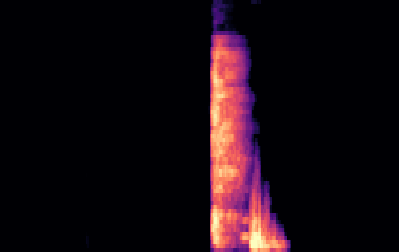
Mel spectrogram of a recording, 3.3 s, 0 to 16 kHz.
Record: {
  "cough_length": "3.3 s",
  "cough_amplitude": 27596,
  "cough_signal_mean_std_ratio": 0.27,
  "survey_phase": "beta (2021-08-13 to 2022-03-07)",
  "age": "18-44",
  "gender": "Female",
  "wearing_mask": "No",
  "symptom_cough_any": true,
  "symptom_new_continuous_cough": true,
  "symptom_runny_or_blocked_nose": true,
  "symptom_sore_throat": true,
  "symptom_fatigue": true,
  "symptom_onset": "4 days",
  "smoker_status": "Never smoked",
  "respiratory_condition_asthma": false,
  "respiratory_condition_other": false,
  "recruitment_source": "Test and Trace",
  "submission_delay": "2 days",
  "covid_test_result": "Positive",
  "covid_test_method": "RT-qPCR",
  "covid_ct_value": 34.0,
  "covid_ct_gene": "N gene"
}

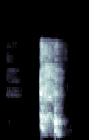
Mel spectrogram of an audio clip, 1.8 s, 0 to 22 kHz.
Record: {
  "cough_length": "1.8 s",
  "cough_amplitude": 27684,
  "cough_signal_mean_std_ratio": 0.36,
  "survey_phase": "beta (2021-08-13 to 2022-03-07)",
  "age": "45-64",
  "gender": "Male",
  "wearing_mask": "No",
  "symptom_cough_any": true,
  "smoker_status": "Ex-smoker",
  "respiratory_condition_asthma": false,
  "respiratory_condition_other": false,
  "recruitment_source": "REACT",
  "submission_delay": "1 day",
  "covid_test_result": "Negative",
  "covid_test_method": "RT-qPCR",
  "influenza_a_test_result": "Negative",
  "influenza_b_test_result": "Negative"
}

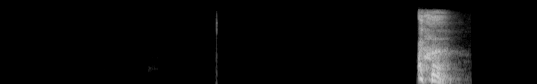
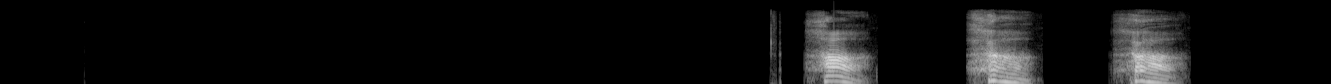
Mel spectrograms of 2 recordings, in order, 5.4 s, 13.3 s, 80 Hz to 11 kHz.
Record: {
  "cough_length": "5.4 s",
  "cough_amplitude": 30726,
  "cough_signal_mean_std_ratio": 0.18,
  "exhalation_length": "13.3 s",
  "exhalation_amplitude": 32767,
  "exhalation_signal_mean_std_ratio": 0.23,
  "survey_phase": "beta (2021-08-13 to 2022-03-07)",
  "age": "65+",
  "gender": "Male",
  "wearing_mask": "No",
  "symptom_none": true,
  "smoker_status": "Never smoked",
  "respiratory_condition_asthma": false,
  "respiratory_condition_other": false,
  "recruitment_source": "REACT",
  "submission_delay": "1 day",
  "covid_test_result": "Negative",
  "covid_test_method": "RT-qPCR",
  "influenza_a_test_result": "Negative",
  "influenza_b_test_result": "Negative"
}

